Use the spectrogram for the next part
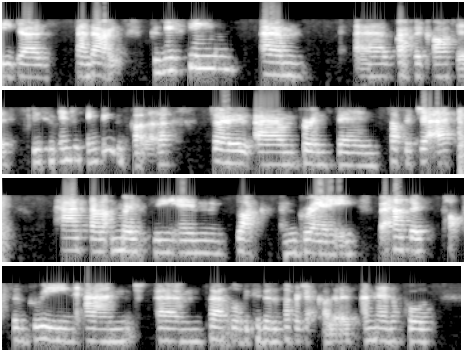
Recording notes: due to some technical issues, the audio quality on this episode isn’t the best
